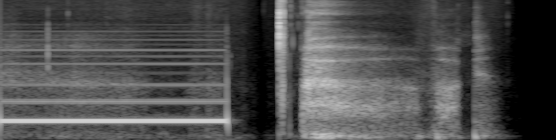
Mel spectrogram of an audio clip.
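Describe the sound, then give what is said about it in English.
A steady, loud telephone dial tone hums over the line for under two seconds, then cuts off abruptly, followed by a breathy exhale and a few short rustling bursts. “Oh, you're going to call me and then not answer your phone”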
